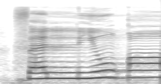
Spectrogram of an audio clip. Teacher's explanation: maka ini lam sukun dibaca secara jelas falyuqo qo Mad thi'i zohiri karena ada Alif yang sebelumnya didahului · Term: lam mutlak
